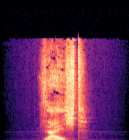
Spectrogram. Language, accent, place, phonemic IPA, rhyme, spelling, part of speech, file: German, Germany, Berlin, /zaɪ̯çt/, -aɪ̯çt, seicht, adjective, De-seicht.ogg
- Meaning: 1. shallow (of water only) 2. simple, light, having little depth (e.g. of a book)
